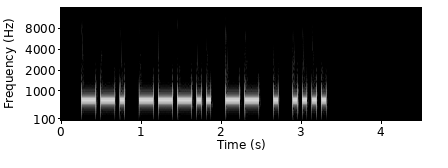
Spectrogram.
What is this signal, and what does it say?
Morse code, heard as a keyed tone, about 21 wpm, 700 Hz. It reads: G8MEH
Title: DXCC-100 Call Signs - 5 Characters - Repeated 3x - 20wpm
